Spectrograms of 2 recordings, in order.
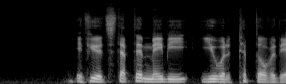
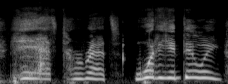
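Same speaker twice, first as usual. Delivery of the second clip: much higher, alarmed shout, slow at first; retold yell. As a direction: cry out to stop the misunderstanding. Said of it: "she, she yelled it".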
